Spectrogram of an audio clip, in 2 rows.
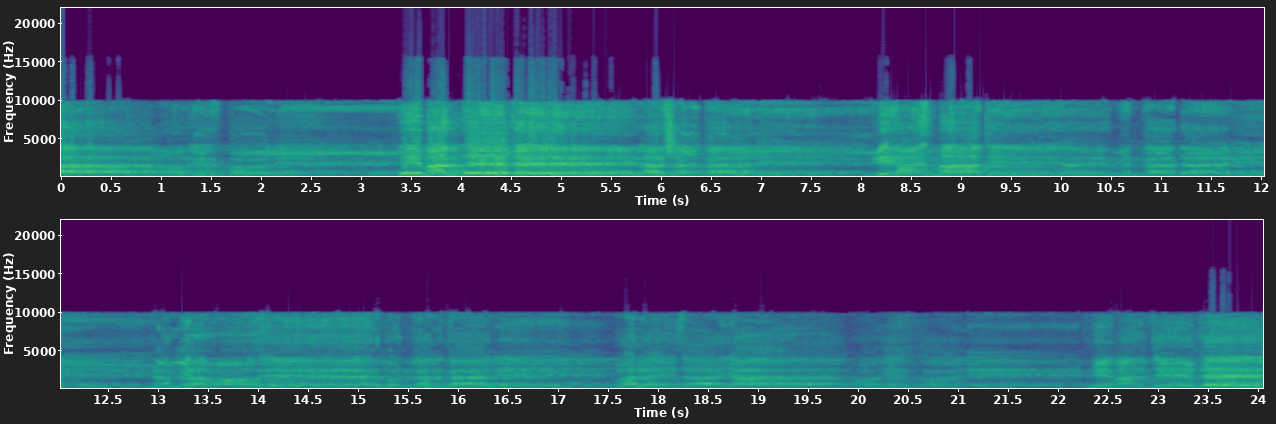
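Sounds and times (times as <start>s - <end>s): man chanting devotional poem: 0.0s - 24.0s.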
